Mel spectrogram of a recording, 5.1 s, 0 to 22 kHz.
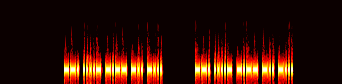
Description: Morse code, heard as a keyed tone, about 47 wpm, 700 Hz. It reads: G4YDB G4YDB
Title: DXCC-100 Call Signs - 5 Characters - Repeated 2x - 50wpm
